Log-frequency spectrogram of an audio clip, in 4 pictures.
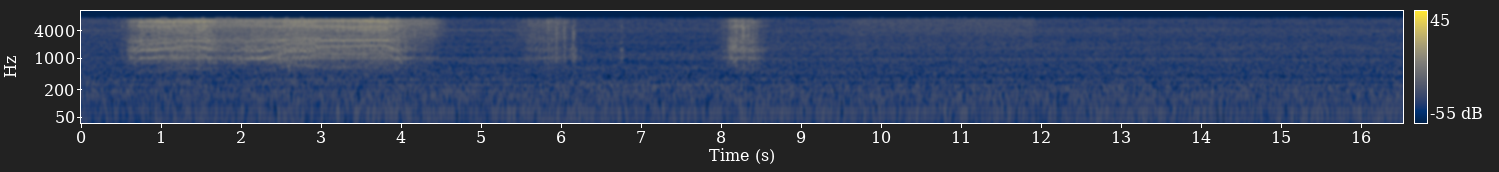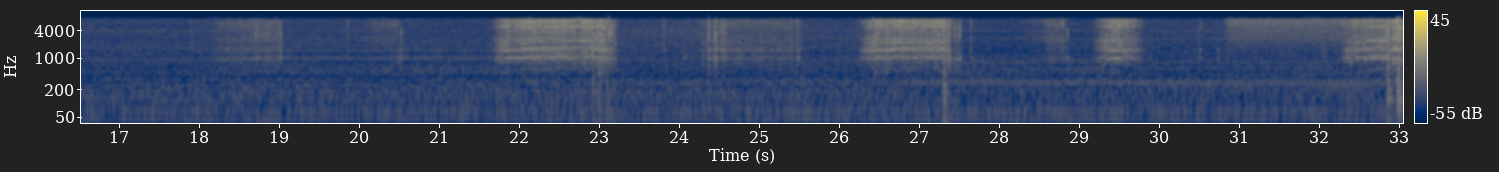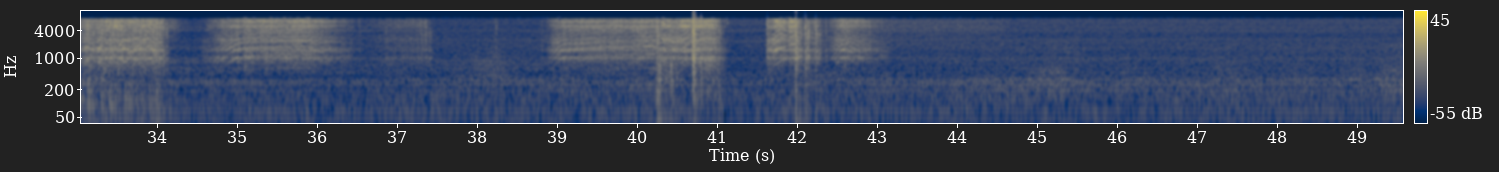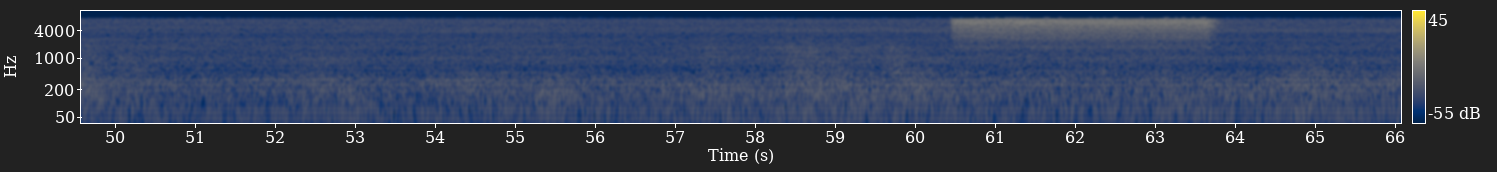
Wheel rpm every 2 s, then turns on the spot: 80, 140, 20, 10, 0, 0, 0, 0, 0, 10, 10, 100, 20, 80, 20, 0, 90, 90, 30, 60, 110, 30, 0, 0, 0, 0, 0, 0, 0, 0, 0, 0, 0.
18-20 24-26 36-38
